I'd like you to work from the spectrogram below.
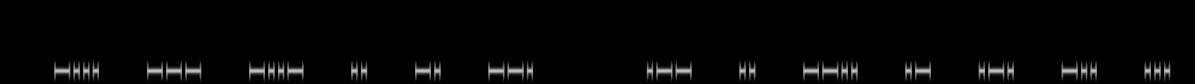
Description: Morse code, heard as a keyed tone, about 25 wpm, spaced as for 13 wpm, 630 Hz. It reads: BOXING WIZARDS
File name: pangram-fs-13-cs-25-jumping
